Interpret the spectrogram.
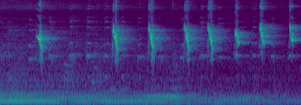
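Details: Sooty-headed bulbul, the kutilang sutra type, in 'gacor ngerol' nonstop singing: loud sharp downslurred chips, about two per second and speeding up, over a low steady hum.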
